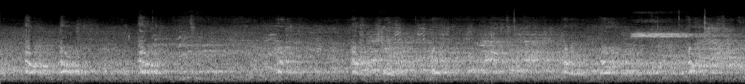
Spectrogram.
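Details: Jack Russell Terrier named Kotetsu at an agility competition, second day, 29 March 2015. Sharp barks repeat about once a second over dense crowd chatter, with a steady whistle-like tone near the end.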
